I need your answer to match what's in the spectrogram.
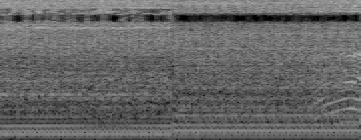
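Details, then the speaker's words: Subaru Sambar kei truck, after winter storage, fixed after an animal-damaged fuel hose: steady, even low idle hum with no misses or knocks; healthy idle. "she sounds pretty good time to put the cover back on and then we'll go fix that tire"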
